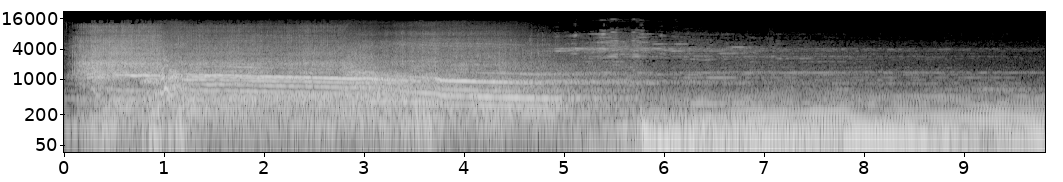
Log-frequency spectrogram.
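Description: The women of Shady Pines howl in unison like a wolf pack. Their long, wavering cries slide downward for a few seconds, then give way to a low, steady rumble.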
